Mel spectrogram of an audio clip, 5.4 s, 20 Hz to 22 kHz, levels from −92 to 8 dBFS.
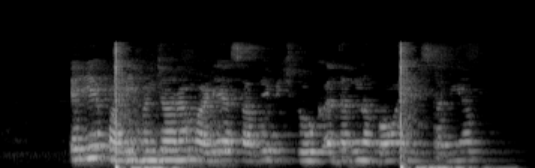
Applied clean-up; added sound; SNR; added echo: classical method WPE with log-MMSE.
